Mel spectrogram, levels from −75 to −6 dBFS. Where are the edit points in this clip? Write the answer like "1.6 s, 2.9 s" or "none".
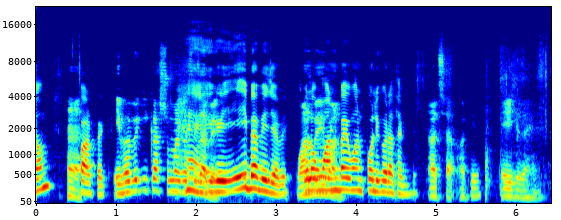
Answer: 0.9 s, 5.5 s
